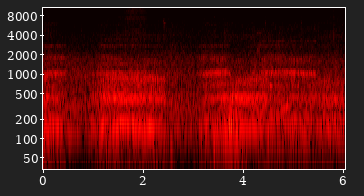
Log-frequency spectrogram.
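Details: Giant Schnauzer guarding a bone with a low, steady growl, rumbling in long swells about every two seconds, with quiet background hum.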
